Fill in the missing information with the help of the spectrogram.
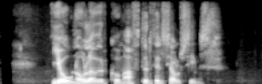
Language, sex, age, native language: Icelandic, male, 20-29, Icelandic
